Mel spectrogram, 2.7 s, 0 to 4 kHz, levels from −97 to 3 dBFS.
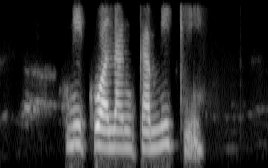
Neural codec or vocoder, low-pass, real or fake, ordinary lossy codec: codec, 16 kHz, 2 kbps, X-Codec, HuBERT features, trained on general audio; 3.6 kHz; fake; Opus, 64 kbps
